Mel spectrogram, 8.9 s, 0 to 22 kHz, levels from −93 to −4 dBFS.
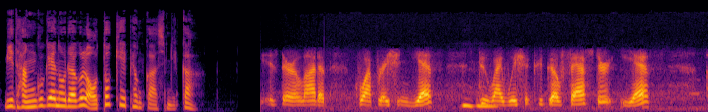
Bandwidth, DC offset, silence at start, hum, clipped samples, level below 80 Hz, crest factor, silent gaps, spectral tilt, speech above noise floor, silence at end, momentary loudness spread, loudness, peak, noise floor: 14.5 kHz; under 0.1%; 0.05 s; none; under 0.1%; -64 dBFS; 20 dB; none; -5.5 dB/octave; 58 dB; 0 s; 12 LU; -23 LUFS; -4 dBFS; -81 dBFS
